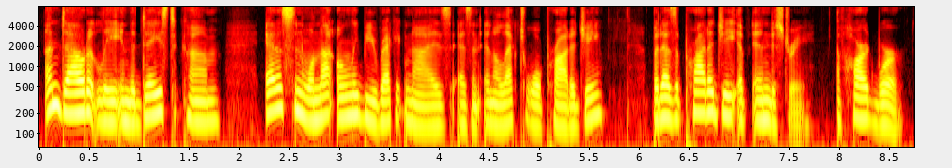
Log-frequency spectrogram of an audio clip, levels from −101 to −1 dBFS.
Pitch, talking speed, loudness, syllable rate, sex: 165 Hz, 165 wpm, -19 LUFS, 5.8 syllables/s, female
